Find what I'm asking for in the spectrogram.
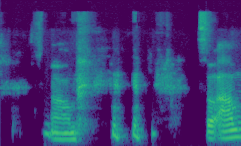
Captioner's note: laughing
